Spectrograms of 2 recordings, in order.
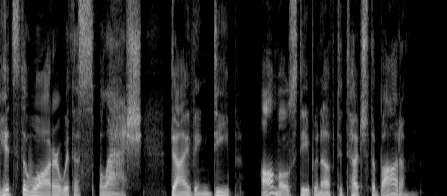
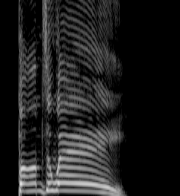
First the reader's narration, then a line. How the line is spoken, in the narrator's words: She jumps off, yelling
